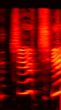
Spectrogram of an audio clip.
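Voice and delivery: high, loud choo-choo whistle; chugging toy train voice. Pretend. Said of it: "That's not a train sound".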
